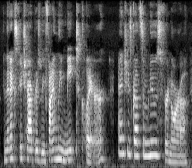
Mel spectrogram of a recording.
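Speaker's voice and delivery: ordinary delivery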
